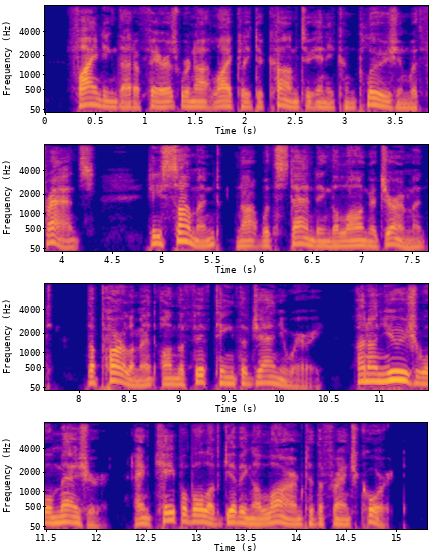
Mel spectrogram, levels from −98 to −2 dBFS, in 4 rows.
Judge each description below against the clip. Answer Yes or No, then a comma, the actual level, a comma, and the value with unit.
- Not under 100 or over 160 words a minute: Yes, average, 150 wpm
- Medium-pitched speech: No, low, 105 Hz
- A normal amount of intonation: No, wide, 5.9 semitones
